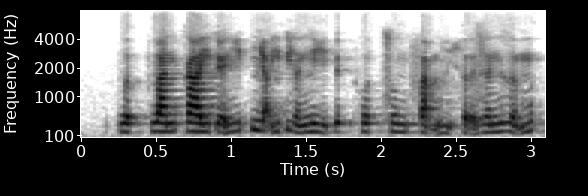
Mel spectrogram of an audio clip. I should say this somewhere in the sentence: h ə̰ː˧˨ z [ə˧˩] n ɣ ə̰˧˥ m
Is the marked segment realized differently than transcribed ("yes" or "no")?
yes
